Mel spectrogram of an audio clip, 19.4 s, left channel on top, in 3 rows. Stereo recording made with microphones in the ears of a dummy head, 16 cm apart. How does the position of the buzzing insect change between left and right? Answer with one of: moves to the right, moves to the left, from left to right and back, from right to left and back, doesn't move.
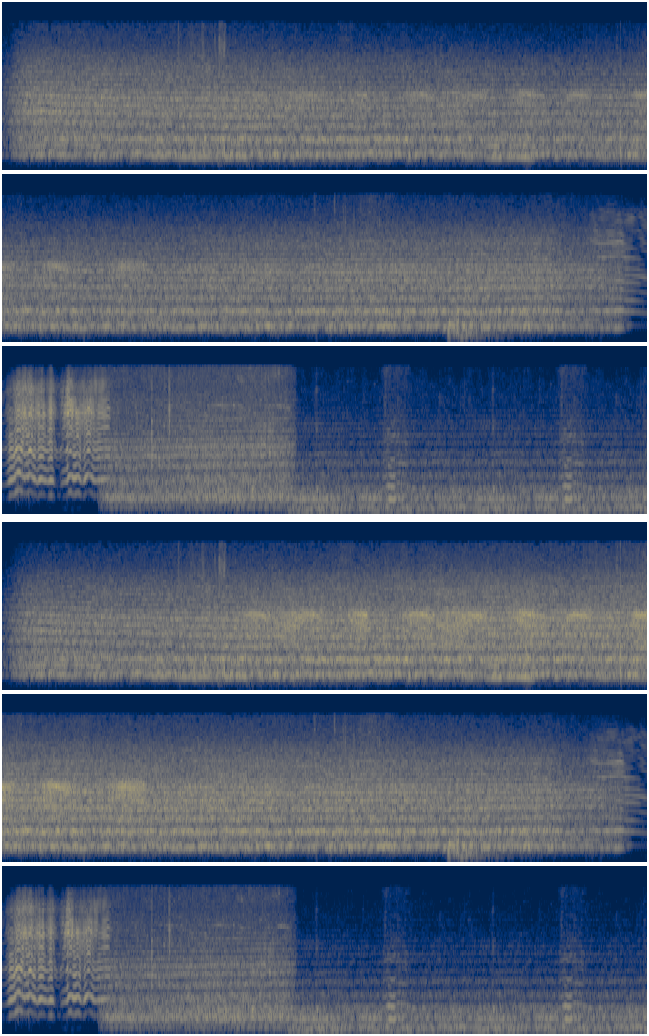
from left to right and back.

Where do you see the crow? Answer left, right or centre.
right.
